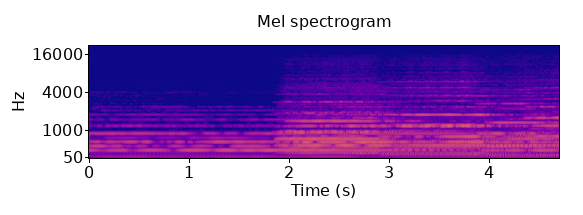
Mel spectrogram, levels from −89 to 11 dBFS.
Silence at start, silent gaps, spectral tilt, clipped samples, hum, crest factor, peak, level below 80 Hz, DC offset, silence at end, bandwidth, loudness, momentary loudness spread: 0 s; none; -5 dB/octave; under 0.1%; none; 14 dB; -22 dBFS; -60 dBFS; under 0.1%; 0 s; 17 kHz; -36 LUFS; 12 LU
